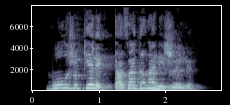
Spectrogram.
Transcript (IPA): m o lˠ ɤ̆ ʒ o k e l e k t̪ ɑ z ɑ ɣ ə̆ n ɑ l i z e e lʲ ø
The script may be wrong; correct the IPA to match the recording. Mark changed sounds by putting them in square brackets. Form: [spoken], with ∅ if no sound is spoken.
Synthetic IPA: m o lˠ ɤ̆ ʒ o k e [ɾ] e k t̪ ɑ z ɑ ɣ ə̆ n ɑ l i [ʒ] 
